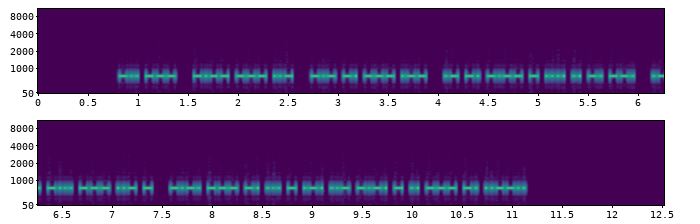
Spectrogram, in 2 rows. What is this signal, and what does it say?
Morse code, heard as a keyed tone, about 46 wpm, 700 Hz. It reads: DO YOU KNOW ANYTHING ABOUT CONSTRUCTION?
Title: Sentences from Top 1600 Words 45wpm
